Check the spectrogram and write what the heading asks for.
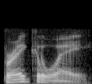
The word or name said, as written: breakaway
